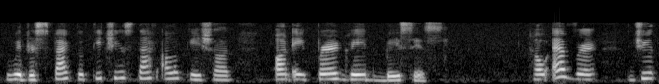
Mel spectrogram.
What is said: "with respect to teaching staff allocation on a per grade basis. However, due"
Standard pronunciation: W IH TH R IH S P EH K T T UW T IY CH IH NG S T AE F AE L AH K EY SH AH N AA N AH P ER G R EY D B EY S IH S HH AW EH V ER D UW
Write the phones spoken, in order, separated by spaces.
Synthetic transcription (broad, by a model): W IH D R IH S P EH K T T UW T IY CH IH NG S T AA F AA L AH K EY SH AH N AA N AH P ER G R EY D B EY S IH S HH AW EH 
